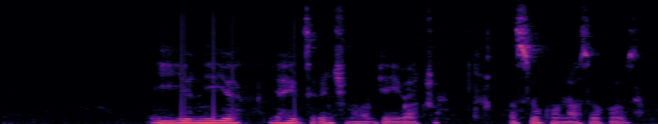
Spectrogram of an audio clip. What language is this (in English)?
Kinyarwanda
